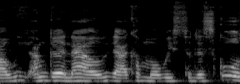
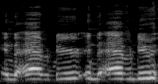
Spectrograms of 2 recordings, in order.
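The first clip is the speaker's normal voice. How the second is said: higher-pitched mock Baltimore accent; 5 semitones higher, 4 dB louder than usual. Retelling a music video to her cohost, mock Baltimore accent. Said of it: "The Baltimore accent thing".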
